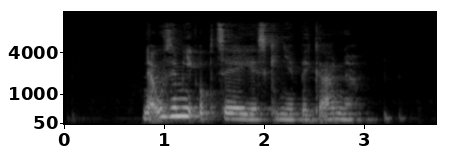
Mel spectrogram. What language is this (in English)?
Czech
